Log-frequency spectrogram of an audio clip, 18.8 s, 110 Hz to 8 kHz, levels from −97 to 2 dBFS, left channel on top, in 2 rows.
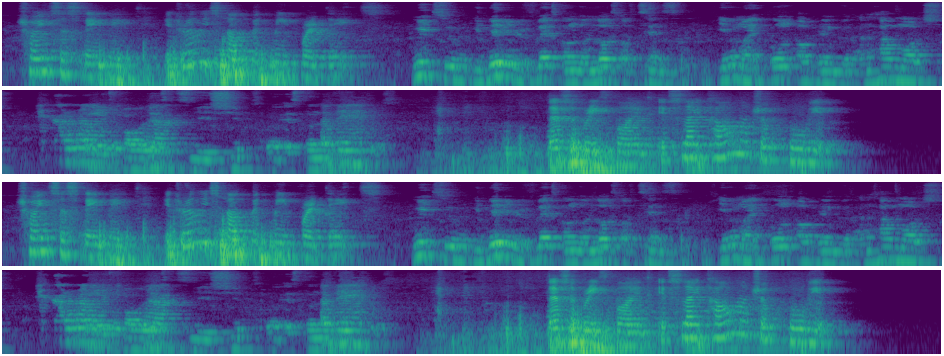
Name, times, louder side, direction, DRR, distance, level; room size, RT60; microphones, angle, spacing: voice 1, 0.2-3.8 9.8-11.1 12.6-13.1 13.7-17.6, right 1 dB, 35° right, 1.1 m, -33 dB
voice 2, 4.1-6.7 7.2-9.4 10.2-13.3, left 1 dB, 15° left, 0.6 m, -40 dB
17.0 x 8.8 x 3.8 m
head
